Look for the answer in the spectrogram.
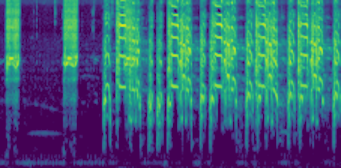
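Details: Grey francolin calling: a few sharp bursts, then a run of loud, harsh, rasping notes repeated rapidly and unevenly, each rich and grating, filling most of the recording.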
